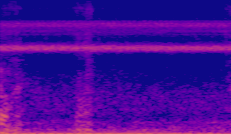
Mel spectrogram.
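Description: Crickets trilling in the grass: a steady high-pitched chirring that holds without a break, over a low rumble.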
